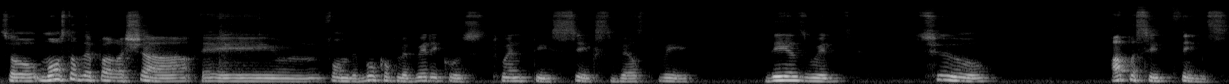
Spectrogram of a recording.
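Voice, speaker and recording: A man's dark, mellow voice with an Israeli accent, fairly high in pitch and very slow, with fairly even intonation and long, frequent pauses. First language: Hebrew. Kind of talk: religious teaching talk. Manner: halting, many fillers.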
